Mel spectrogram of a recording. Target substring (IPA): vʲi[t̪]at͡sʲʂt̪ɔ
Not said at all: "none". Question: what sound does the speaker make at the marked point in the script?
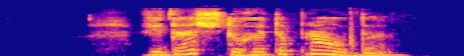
d̪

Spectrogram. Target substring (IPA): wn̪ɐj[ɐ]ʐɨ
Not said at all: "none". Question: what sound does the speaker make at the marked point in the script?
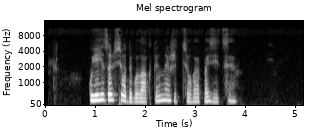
ɐ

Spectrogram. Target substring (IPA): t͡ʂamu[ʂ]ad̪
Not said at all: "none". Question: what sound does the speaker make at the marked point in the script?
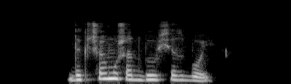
ʂ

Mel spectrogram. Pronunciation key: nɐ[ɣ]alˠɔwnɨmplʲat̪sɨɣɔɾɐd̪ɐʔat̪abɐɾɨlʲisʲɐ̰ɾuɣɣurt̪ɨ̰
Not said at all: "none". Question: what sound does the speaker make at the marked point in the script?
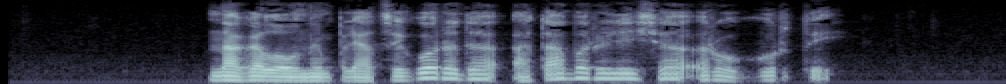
ɣ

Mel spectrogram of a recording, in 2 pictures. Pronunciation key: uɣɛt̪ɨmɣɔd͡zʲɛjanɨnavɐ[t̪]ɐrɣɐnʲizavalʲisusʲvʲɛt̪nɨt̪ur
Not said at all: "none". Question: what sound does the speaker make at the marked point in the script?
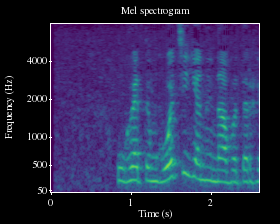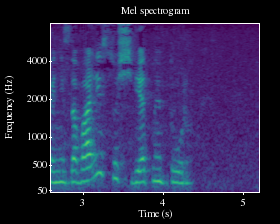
t̪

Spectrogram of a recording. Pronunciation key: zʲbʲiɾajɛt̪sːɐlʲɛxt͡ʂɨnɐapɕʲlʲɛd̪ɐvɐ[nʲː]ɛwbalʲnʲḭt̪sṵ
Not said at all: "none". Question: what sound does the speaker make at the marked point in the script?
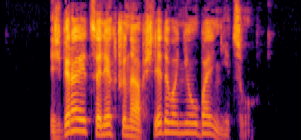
nʲː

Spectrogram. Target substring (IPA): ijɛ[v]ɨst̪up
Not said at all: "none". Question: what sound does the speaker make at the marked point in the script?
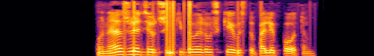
v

